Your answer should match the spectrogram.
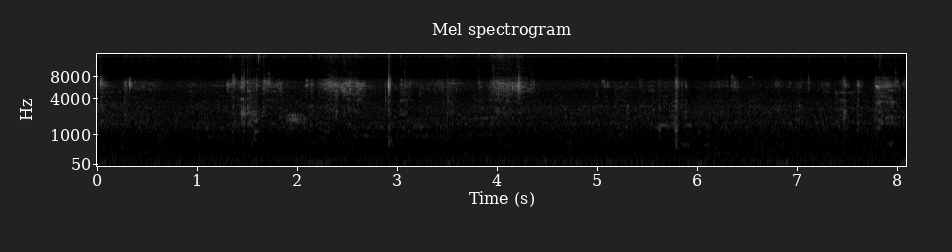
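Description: Faint, soft squelches and a few light clicks of gloved hands pressing and smoothing wet mud over brickwork, with near silence between them.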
